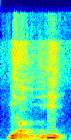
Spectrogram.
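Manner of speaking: sudden high loud laugh; loud burst of laughter. Real, not acted. Storyteller cracking up at his mom's line, loud laugh.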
